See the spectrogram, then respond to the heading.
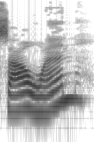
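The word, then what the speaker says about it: Samhain: announced the pagan religion that spelled sa m/h a I am I think it's pronounced Sal won or something but that's a pagan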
